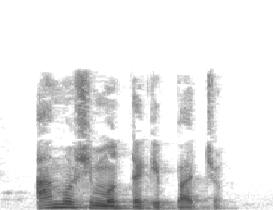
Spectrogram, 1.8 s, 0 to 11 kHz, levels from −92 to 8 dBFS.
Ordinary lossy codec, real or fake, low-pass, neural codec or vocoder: MP3, 64 kbps; real; 7.2 kHz; none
